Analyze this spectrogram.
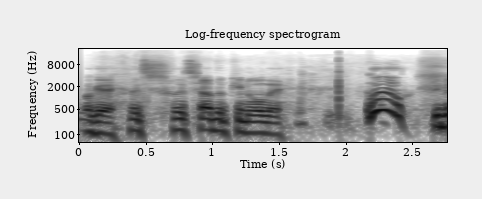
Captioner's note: everybody laughs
